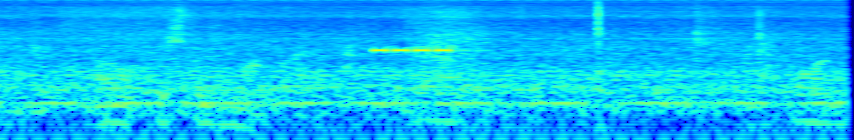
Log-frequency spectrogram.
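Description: Digital recorder beeping: a quick run of short, high electronic beeps about halfway through, over a steady low hum. The beeps are a sign of the recorder trouble that is named just after.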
